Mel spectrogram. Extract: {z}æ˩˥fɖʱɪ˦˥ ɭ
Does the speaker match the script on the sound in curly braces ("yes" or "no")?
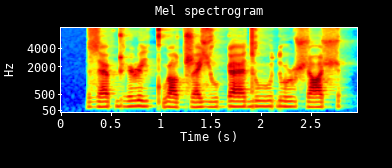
yes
